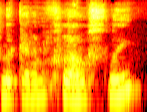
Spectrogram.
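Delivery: ordinary talk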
